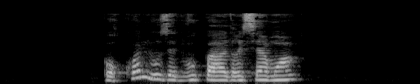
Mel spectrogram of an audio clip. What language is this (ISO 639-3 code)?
fra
